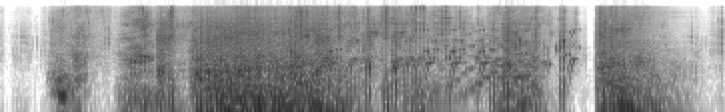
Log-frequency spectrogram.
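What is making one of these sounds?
A large explosion roars and crackles.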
